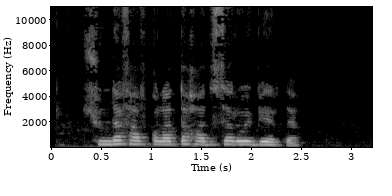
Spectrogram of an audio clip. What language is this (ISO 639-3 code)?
uzb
